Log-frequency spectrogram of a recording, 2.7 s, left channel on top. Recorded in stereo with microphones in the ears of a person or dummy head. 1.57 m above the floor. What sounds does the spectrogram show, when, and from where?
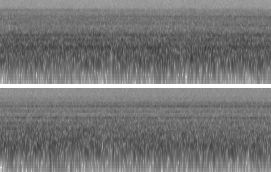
Only background noise.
